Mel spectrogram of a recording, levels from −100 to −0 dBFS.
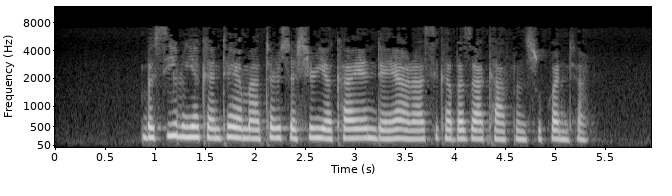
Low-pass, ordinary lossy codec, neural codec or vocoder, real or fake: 7.2 kHz; MP3, 32 kbps; none; real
